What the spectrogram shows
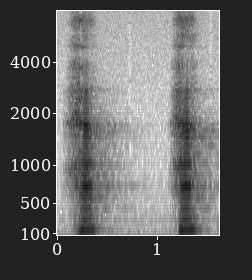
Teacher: The ha, which is the second letter from the same area, from where the vocal cords are, aqsa al-halq, the deepest part of the halq. When the ha comes out, the vocal cords are partially open. Ha, ha. And when we stop on the ha, fee, the vocal cords are slightly open.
